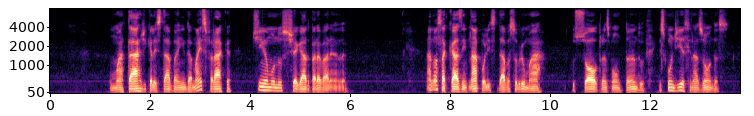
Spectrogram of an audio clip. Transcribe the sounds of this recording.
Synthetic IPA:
ṵ̃mɐ̰t̪aɾd͡ʒɪkɪɛlɐɪst̪avɐaĩnd̪ɐmajsfɾakɐ | t͡ʃĩɲɐmʊnʊsʃeɡad̪ʊpaɾɐva̰ɾɐ̰̃nd̪ɐ̰ | ɐ̰nɔsɐkazɐẽnapolʔḭsd̪avɐsobɾɪʊma̰ɾ | ʊsɔwt̪ɾɐ̃zmõ̰nt̪ɐ̃nd̪ʊeskõnd͡ʒiɐsɪnɐzõnd̪ɐs

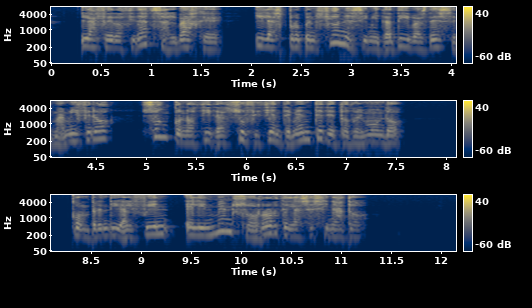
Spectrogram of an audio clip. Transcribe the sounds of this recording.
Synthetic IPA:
lafe̞ɾo̞θiðat̪salβaxe̞ | ilaspɾo̞pe̞nsjo̞ne̞simit̪at̪iβ̞azðee̞se̞ma̰mife̞ɾo̞ | soŋko̞no̞θiðasːufiθje̞nt̪e̞mẽnt̪e̞ðe̞t̪oðoelmũnd̪o̞ | ko̞mpɾe̞nd̪ialfine̞limmẽ̞nsoːro̞ɾðe̞lase̞sinat̪o̞

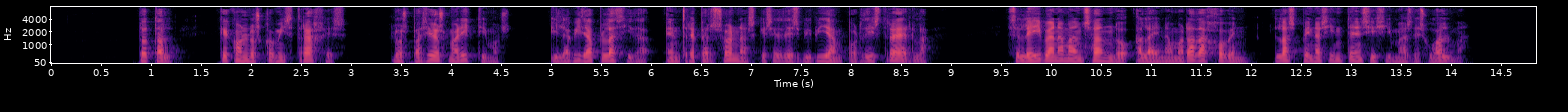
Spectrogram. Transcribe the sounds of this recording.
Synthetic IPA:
t̪o̞t̪al | ke̞ko̞nlo̞sko̞mist̪ɾaχe̞s | lo̞spas̬eo̞zmaɾit̪imo̞s | ilaβiðaplaθiðae̞nt̪ɾe̞pe̞ɾso̞naske̞se̞ðe̞zβiβiampo̞ɾðist̪ɾae̞ɾla | se̞le̞iβanaβansand̪oʔalaenamo̞ɾaðaxo̞β̞e̞n | laspe̞nasint̪e̞nsisimazðe̞sualma

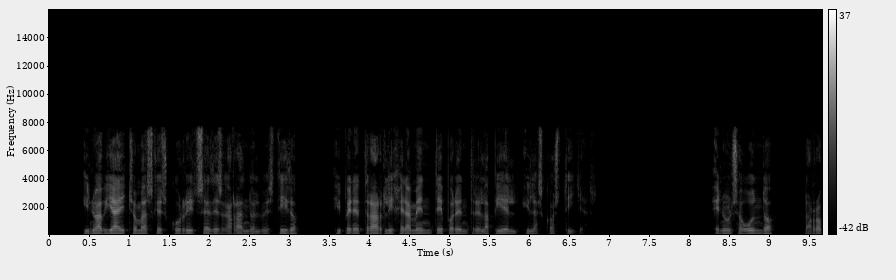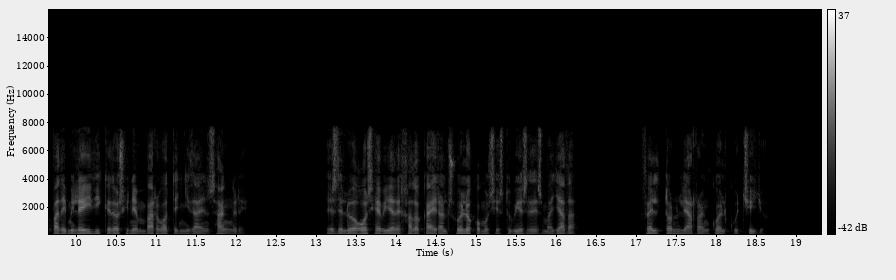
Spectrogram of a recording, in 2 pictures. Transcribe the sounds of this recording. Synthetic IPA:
ino̞aβiae̞t͡ʃo̞maskeːskuriɾse̞ðe̞zɣarand̪oe̞lβe̞st̪iðo̞ | ipe̞ne̞t̪ɾaɾlixe̞ɾamẽ̞nt̪e̞po̞ɾe̞nt̪ɾe̞lapje̞lilasko̞st̪iʎas | enunse̞ɣ̞und̪o̞ | laro̞paðe̞mile̞jðikeðo̞sinẽ̞mbaɾɣ̞o̞t̪e̞ɲiðae̞nsaŋɡɾe̞ | d̪e̞zðe̞lwe̞ɣ̞o̞seaβiað̞e̞xaðo̞kae̞ɾalswe̞lo̞ko̞mo̞sie̞st̪uβje̞s̬e̞ðe̞zmaʝaða | fe̞lt̪o̞nle̞araŋko̞e̞lkut͡ʃiʎo̞

